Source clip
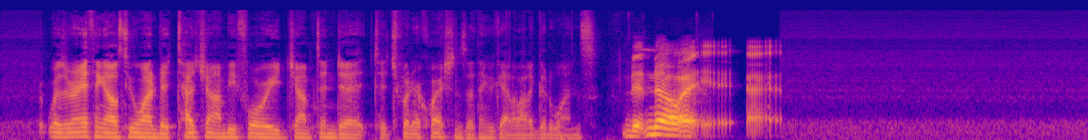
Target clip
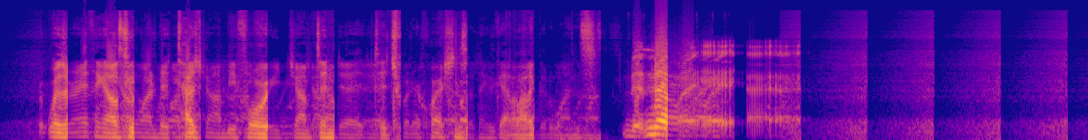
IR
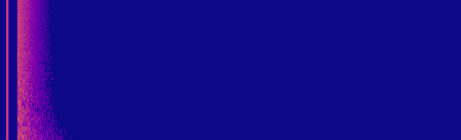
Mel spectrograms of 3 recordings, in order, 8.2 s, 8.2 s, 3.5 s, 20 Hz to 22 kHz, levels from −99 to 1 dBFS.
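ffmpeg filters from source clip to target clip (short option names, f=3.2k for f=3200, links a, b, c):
-filter_complex "[0:a]asplit=2[a][b];[1:a]atrim=start_sample=2205,atrim=end_sample=4410,adelay=122[c];[b][c]afir=irnorm=-1:irlink=0,volume=-16.5dB[d];[a][d]amix=inputs=2:normalize=0,volume=16dB,asoftclip=hard,volume=-16dB,tiltshelf=f=770:g=-3,aeval=exprs='val(0)*pow(10,-31*if(lt(mod(-2*n/s,1),2*abs(-2)/1000),1-mod(-2*n/s,1)/(2*abs(-2)/1000),(mod(-2*n/s,1)-2*abs(-2)/1000)/(1-2*abs(-2)/1000))/20)':c=same,volume=6.5dB"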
